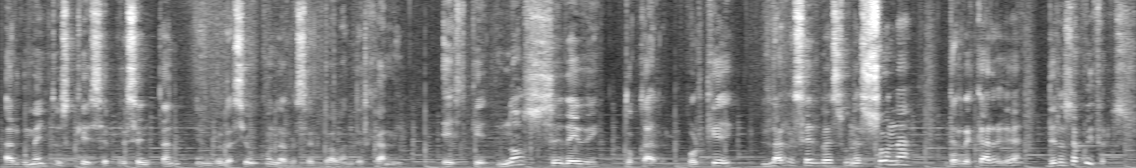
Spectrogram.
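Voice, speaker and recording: Creaky, animated explainer over music. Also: medium pitch. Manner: teacherly, with check questions. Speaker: expert explainer. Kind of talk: didactic technical explanation.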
